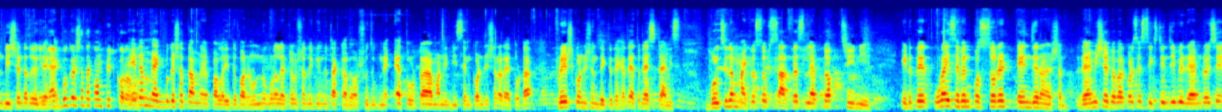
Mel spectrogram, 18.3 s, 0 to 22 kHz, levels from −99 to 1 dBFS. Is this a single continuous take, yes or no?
yes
